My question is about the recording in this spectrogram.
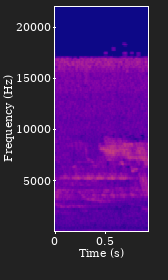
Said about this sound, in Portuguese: Ouviu os passarinhos cantarem.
